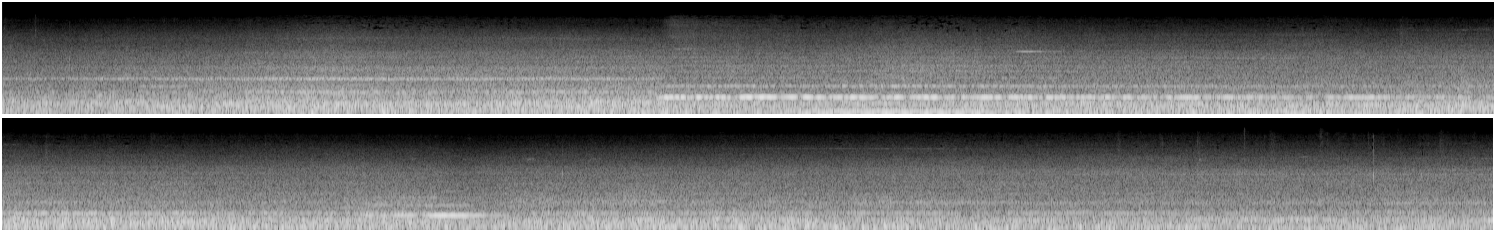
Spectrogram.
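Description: SBB intercity electric train pulling into the station and rolling slowly past along the platform, with a steady rumble and whining tones. The whine drops to a lower pitch about seven seconds in, as the train passes loudest, and a brief squeal sounds near twenty seconds.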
